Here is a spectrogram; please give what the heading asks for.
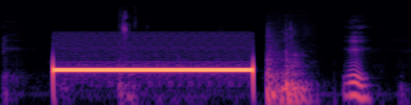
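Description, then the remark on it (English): A single steady ringback tone on a phone line as a call is placed to a man's personal number, one unbroken two-second burst, clear and prominent, followed by a couple of short, muffled vocal sounds. “Answer the phone, dude.”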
